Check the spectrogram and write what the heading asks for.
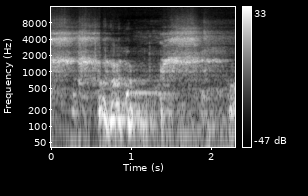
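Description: A person's voice making a sound without clear words, as loud as the speech around it.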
